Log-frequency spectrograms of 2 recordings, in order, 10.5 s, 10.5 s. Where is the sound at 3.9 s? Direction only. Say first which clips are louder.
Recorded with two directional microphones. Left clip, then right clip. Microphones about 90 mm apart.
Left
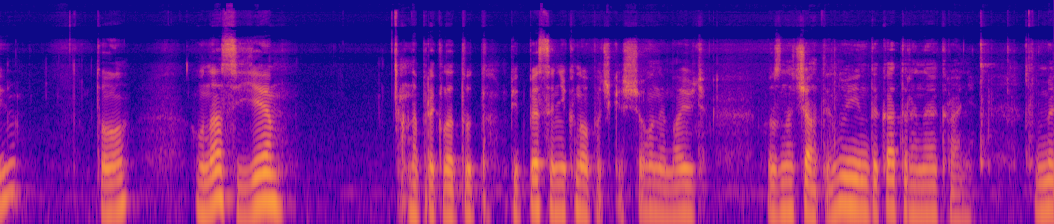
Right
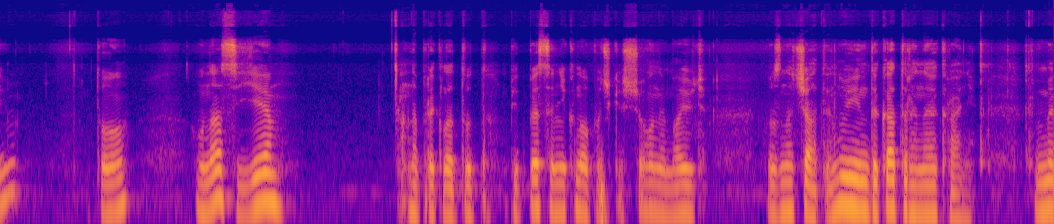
Right 1 dB; 45° right (ahead or behind).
